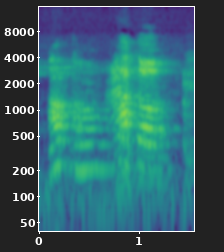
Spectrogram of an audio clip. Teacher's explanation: প্রতিধ্বনি হবে, মানে কলকলা করতে হবে, ভিতর থেকে বলতে হবে।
